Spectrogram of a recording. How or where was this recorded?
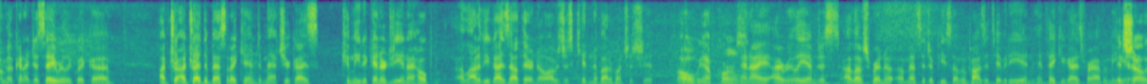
outdoors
